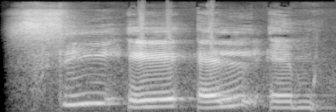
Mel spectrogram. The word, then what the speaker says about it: calm: CALM, calm. L is silent here, so you have to pronounce it calm.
